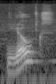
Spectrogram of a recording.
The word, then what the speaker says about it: yolks: at these two words yolks and folks with both words we do not pronounce the L the L is silent in both words yolks are an eggs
